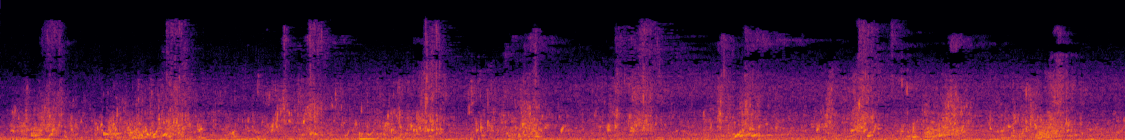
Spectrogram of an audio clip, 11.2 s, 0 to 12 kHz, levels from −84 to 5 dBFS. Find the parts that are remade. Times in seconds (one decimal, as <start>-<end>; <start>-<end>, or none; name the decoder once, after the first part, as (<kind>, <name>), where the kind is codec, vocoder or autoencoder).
0.0-0.9 (vocoder, Vocos); 5.2-6.1; 6.8-11.3

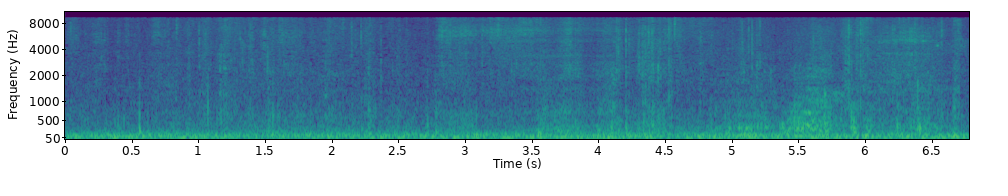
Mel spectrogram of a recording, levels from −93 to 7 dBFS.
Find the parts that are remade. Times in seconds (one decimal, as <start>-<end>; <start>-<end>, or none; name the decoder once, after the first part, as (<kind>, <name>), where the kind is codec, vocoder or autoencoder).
3.4-4.1 (codec, SNAC)

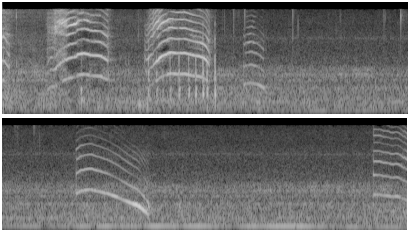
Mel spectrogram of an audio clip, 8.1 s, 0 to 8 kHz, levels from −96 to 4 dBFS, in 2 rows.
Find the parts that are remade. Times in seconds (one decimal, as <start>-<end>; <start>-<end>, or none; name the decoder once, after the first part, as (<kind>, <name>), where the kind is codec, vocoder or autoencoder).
0.0-1.0 (autoencoder, DAC-VAE)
